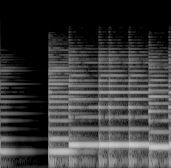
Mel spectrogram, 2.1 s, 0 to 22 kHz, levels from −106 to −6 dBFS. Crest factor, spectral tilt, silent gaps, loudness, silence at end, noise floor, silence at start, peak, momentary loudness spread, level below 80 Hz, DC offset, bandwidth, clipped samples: 12 dB; -4.5 dB/octave; none; -34 LUFS; 0 s; -57 dBFS; 0 s; -22 dBFS; 6 LU; -60 dBFS; under 0.1%; 9.8 kHz; under 0.1%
